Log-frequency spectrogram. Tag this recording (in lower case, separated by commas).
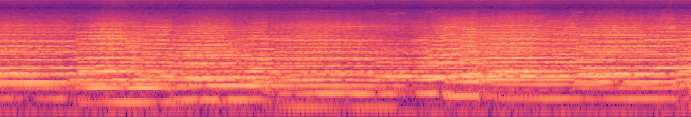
sad music, music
